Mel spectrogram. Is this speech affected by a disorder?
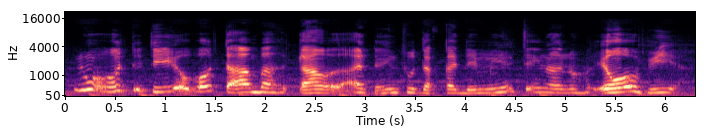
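Yes: cerebral palsy; diagnosed in childhood.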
